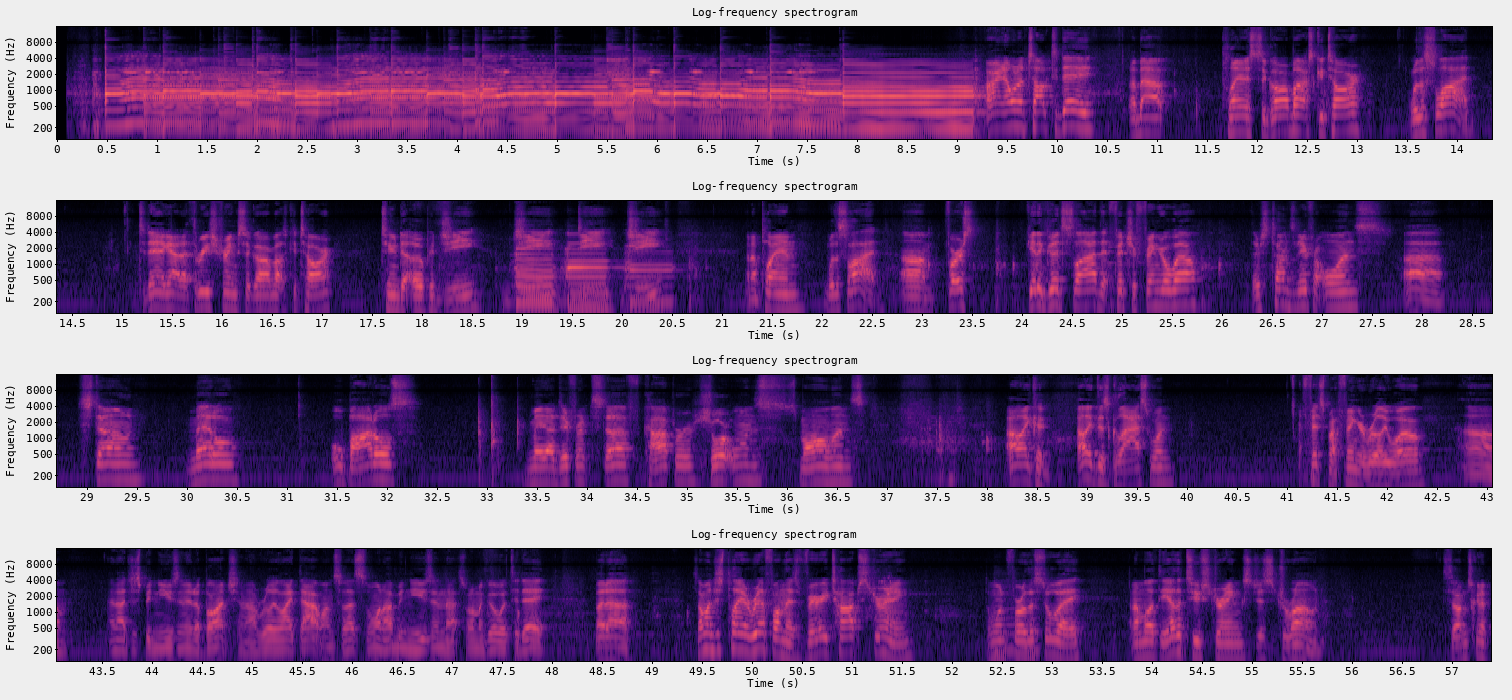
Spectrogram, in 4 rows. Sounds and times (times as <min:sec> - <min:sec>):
Speech: 0:09.3 - 0:14.2, 0:15.1 - 0:18.6, 0:21.2 - 0:28.3, 0:28.9 - 0:30.6, 0:31.4 - 0:32.4, 0:33.4 - 0:36.9, 0:38.2 - 0:39.9, 0:41.1 - 0:48.8, 0:49.4 - 0:51.6, 0:52.4 - 0:55.8, 0:56.9 - 0:57.3.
